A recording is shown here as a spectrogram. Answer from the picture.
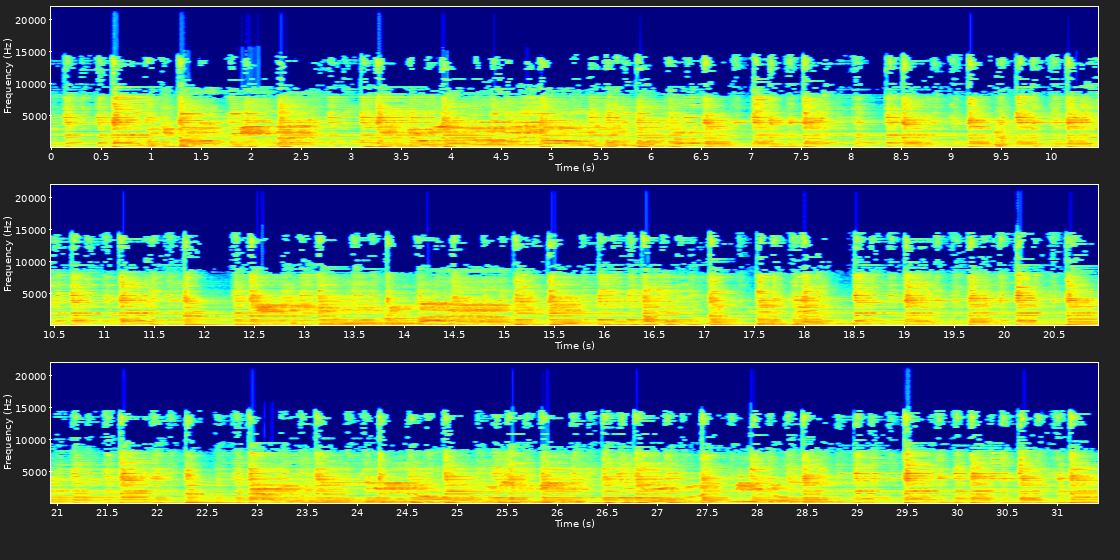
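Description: Acoustic guitar strummed in a steady rhythm, with a man singing a slow song over it in phrases a few seconds long.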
